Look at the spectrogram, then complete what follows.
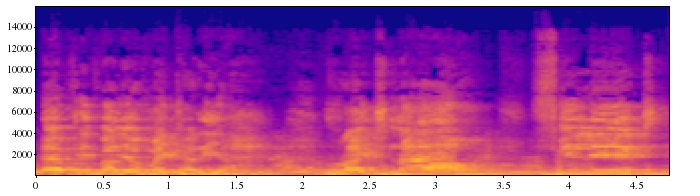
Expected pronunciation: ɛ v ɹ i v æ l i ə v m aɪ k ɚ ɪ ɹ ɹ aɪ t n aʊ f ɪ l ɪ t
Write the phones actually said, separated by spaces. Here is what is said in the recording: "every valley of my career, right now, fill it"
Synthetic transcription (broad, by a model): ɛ v ɹ i b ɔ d i ə v m aɪ k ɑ ɹ ɹ aɪ t n aʊ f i l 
